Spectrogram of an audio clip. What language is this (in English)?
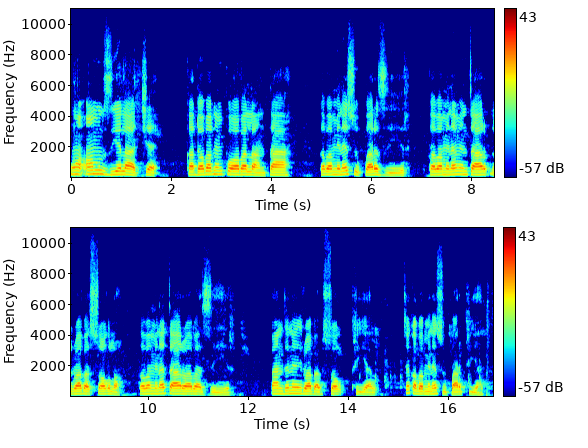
Southern Dagaare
